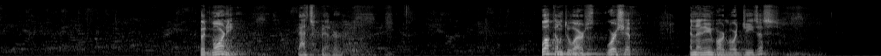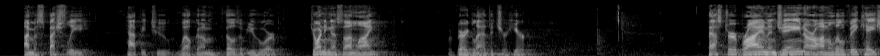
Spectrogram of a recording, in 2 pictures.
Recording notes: Live Worship Service.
